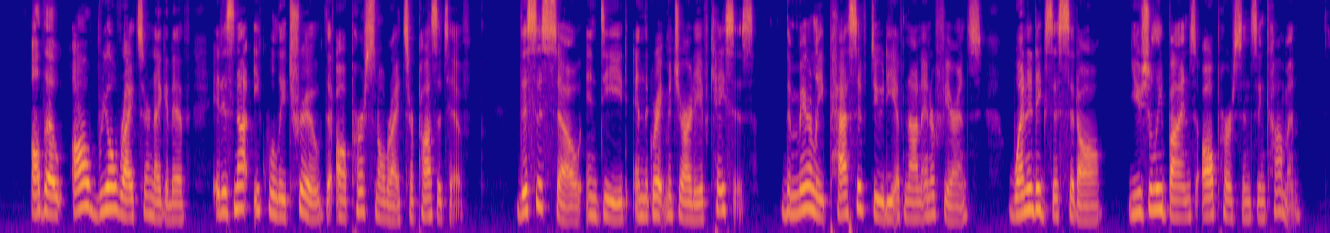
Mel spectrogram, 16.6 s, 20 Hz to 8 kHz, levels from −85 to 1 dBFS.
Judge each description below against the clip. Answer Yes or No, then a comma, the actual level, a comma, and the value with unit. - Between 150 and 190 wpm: Yes, average, 160 wpm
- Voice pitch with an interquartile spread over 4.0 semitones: Yes, average, 5.2 semitones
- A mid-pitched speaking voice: Yes, medium, 180 Hz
